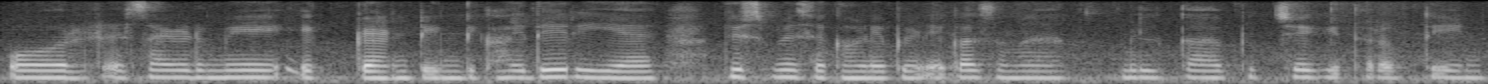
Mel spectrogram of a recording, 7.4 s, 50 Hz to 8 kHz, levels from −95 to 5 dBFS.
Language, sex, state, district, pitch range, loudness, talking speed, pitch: Hindi, female, Haryana, Charkhi Dadri, 195-210 Hz, -20 LUFS, 175 wpm, 205 Hz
